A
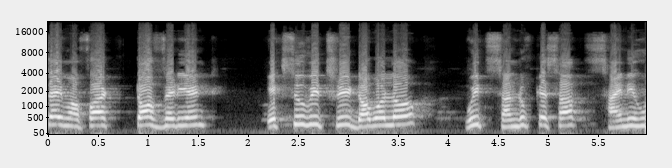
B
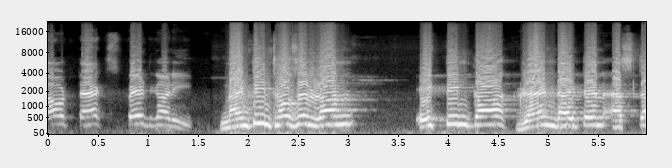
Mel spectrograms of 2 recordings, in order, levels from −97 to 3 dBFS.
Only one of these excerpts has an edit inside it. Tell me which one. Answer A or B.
B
